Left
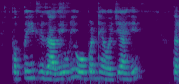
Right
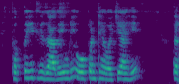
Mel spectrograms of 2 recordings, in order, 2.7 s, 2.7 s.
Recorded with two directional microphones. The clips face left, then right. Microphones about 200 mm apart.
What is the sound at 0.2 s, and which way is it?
A woman's voice, 25° right (ahead or behind).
